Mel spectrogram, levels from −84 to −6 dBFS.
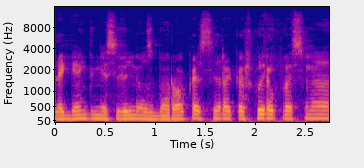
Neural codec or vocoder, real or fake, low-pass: codec, 44.1 kHz, 3.4 kbps, Pupu-Codec; fake; 14.4 kHz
